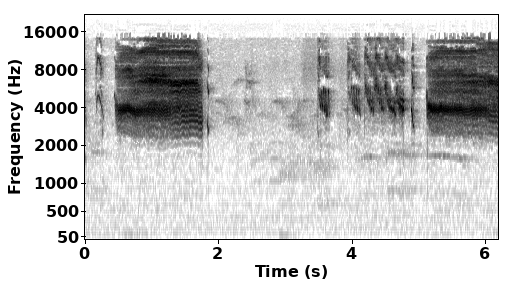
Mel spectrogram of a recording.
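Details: Streaked weaver singing nonstop, unedited: a long wheezy, buzzy hiss-like phrase lasting over a second, then scattered chattering and sputtering notes, then another long buzzing wheeze.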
